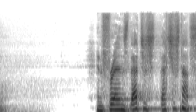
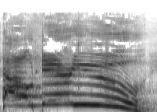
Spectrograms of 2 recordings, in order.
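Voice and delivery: slow, drawn-out furious shout, higher; angry yell; 7 dB louder, much slower than usual. Retold or imitated. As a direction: bellow at the rebels. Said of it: "he starts yelling at them".

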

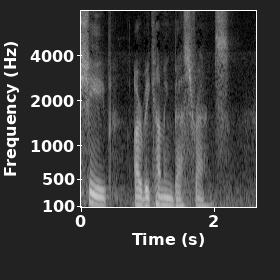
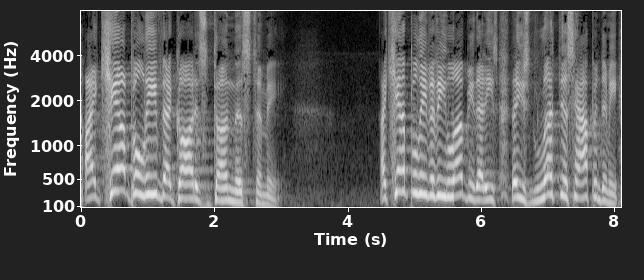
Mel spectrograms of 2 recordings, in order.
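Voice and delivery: indignant, raised, hurt protest against God; bitter complaint; 6 semitones higher, 5 dB louder than usual. Retold or imitated. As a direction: voice the offended believer, a little hammed-up. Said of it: "will say something like this".

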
